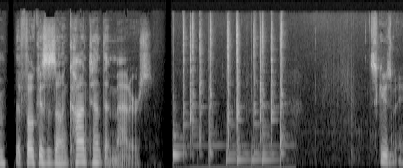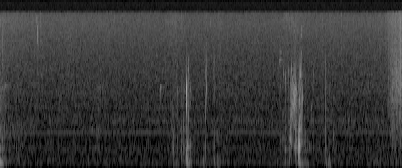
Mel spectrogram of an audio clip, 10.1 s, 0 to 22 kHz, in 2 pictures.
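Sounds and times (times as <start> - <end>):
speech: 0.0 - 2.0, 4.6 - 5.2
person drinking water: 7.2 - 7.8.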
